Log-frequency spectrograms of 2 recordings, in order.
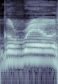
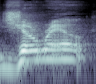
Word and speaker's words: Garelle: encounters with uh what gell Smith I know people say his name Jerel but in that they call him gell cuz it's spelled g a r r uh e l yeah yeah let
